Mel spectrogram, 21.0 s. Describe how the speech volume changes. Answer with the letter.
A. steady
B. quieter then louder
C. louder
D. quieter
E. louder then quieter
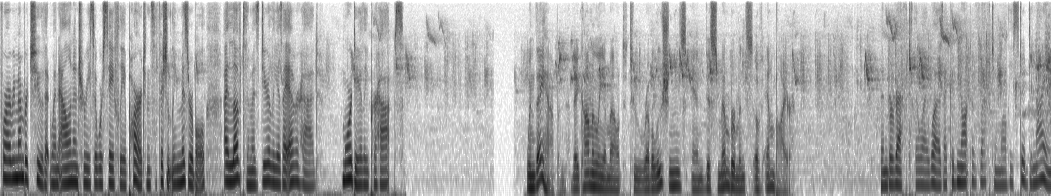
D.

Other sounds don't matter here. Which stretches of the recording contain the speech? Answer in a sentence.
You can hear the speech from 0.0 to 8.2 s, from 10.5 to 15.9 s and from 17.6 to 21.0 s.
